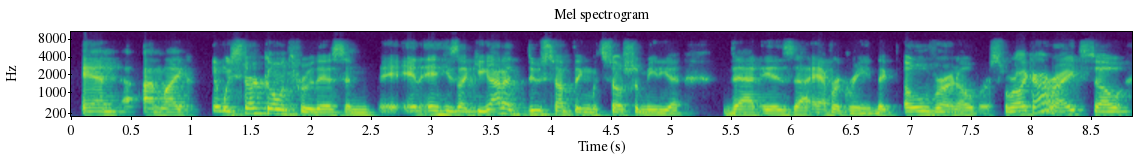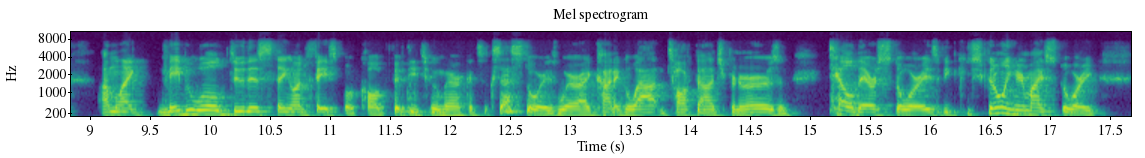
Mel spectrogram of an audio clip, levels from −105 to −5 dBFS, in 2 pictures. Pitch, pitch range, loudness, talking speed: 130 Hz, 115-145 Hz, -20 LUFS, 240 wpm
